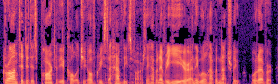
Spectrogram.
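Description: A man's voice: sits low, quick pace, creaky, darkish tone, no echo. A man talking as a tour guide guest in an interview, articulate and wry with emphatic wording. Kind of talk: conversational interview.

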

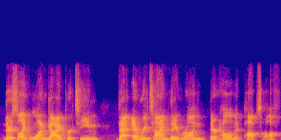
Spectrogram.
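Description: A man's voice: mid-range voice, fairly even intonation, measured pace, pushed and bright. Young man who laughs easily, roomy sound. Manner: laughs often while talking. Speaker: professional baseball player. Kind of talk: casual interview. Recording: roomy echo.

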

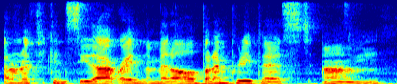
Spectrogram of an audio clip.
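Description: A woman's voice: on the low side, fairly even intonation, bright, forceful tone. A woman co-hosting a podcast, chatting casually and joking with friends in her bedroom. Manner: joking, quick banter. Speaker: podcast co-host. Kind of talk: casual chat.

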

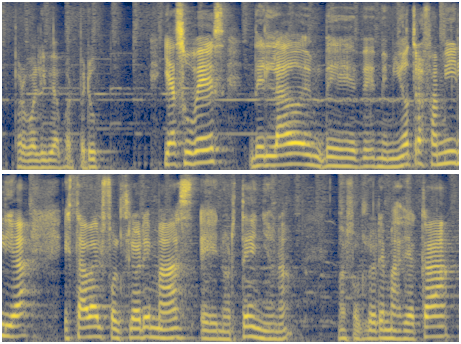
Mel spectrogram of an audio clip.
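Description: A woman's voice: sits low, warm tone. A woman from Jujuy with a northern Argentine accent, a musician giving thoughtful interview answers and often searching for words. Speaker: musician guest.

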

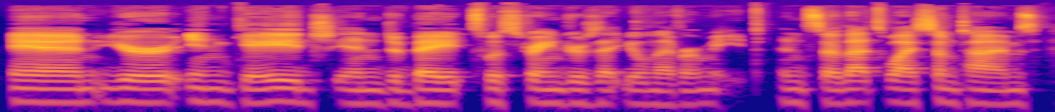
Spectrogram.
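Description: A man hosting a podcast in a casual chat, agreeable and quick to laugh along. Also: on the low side, completely flat delivery, pushed and bright, smooth. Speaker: podcast host.

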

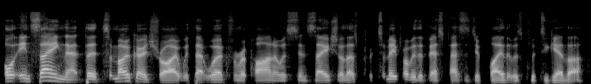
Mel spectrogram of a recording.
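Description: A man hosting a casual sports podcast, breaking down games in a rapid, rambling analytical way with many restarts. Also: on the low side, pushed and bright, clean tone, no echo, studio quality. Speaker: podcast host.

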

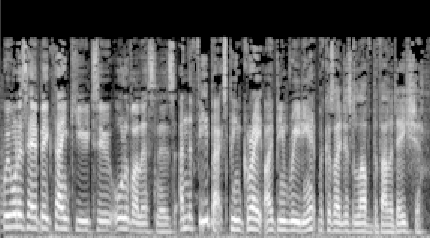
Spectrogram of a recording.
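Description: A man's voice: on the high side, fast talker, no echo, studio quality, faint music behind. A young man co-hosting a comedy podcast, playful and self-mocking. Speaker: co-host. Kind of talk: comic podcast banter.

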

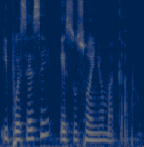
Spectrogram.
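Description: A woman's voice: fairly low pitch, moderate pace. A young woman with a Mexican accent, a podcast host telling a scary story in a casual, slangy, dramatic way. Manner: animated, slangy, dramatic retelling.

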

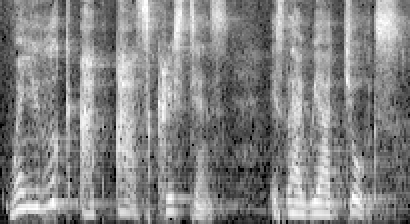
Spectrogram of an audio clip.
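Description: A man with a Ghanaian accent preaching a sermon as pastor, repeating phrases and swinging between hushed asides and loud emphasis. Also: fairly high pitch, lively intonation, slow.

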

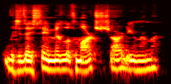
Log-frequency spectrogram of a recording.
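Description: A man with a husky, gravelly voice explaining research as a guest in a conversational interview. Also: medium pitch, steady tone, racing, a little mellow.

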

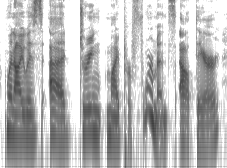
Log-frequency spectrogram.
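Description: A woman from Fort Worth, co-hosting a casual podcast and telling lively stories with exclamations and laughter. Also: medium pitch, measured pace, dry recording. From Fort Worth, Texas. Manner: animated storyteller, exclaims and laughs often. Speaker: podcast co-host. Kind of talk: casual chat and read sponsor ads.

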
